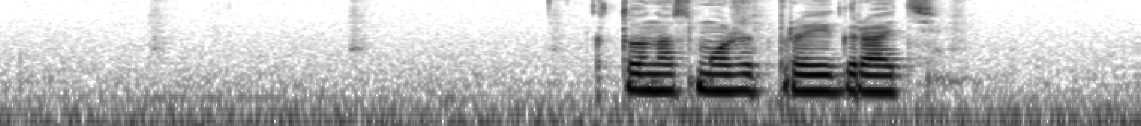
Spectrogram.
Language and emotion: Russian, neutral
